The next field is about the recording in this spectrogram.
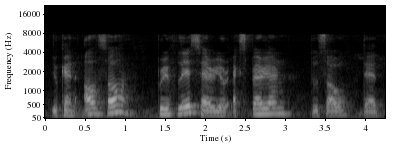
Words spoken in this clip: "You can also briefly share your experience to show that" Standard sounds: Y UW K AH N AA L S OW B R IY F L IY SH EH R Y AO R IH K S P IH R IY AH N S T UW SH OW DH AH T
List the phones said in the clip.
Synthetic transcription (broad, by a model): Y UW K AH N AA L S OW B R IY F L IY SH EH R Y AO R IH K S P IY R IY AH N T UW S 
